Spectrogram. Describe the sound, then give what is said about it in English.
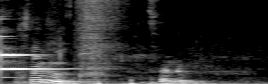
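Glasses of champagne clink together in a toast, a bright ringing chime near the start that fades quickly as people murmur and talk. “All right, so let's taste this. Let's taste this. Okay. Cheers. Salud.”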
